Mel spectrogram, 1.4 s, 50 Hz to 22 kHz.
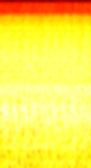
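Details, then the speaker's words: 1999 Ford F-250 7.3 Powerstroke diesel just after fuel pump and fuel filter replacement, started with throttle; slightly uneven, lumpy, shaking idle as air is purged from the fuel system; rough idle from air in fuel system. "a little gas it's gonna be rough for a while get that air out of the system shaking a bit"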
